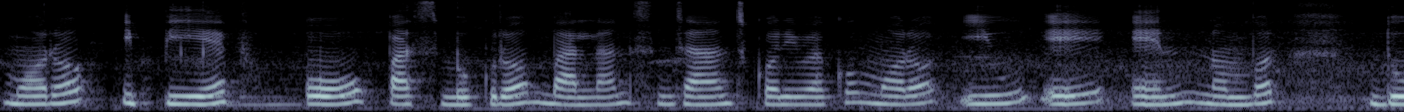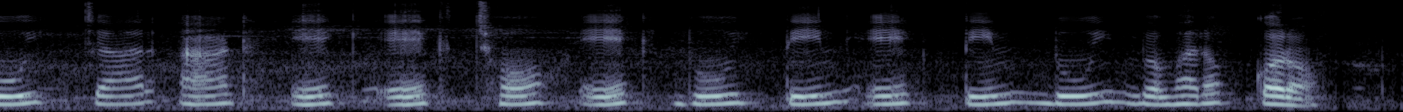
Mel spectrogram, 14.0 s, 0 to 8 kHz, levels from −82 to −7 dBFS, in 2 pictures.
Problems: background sounds at intervals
